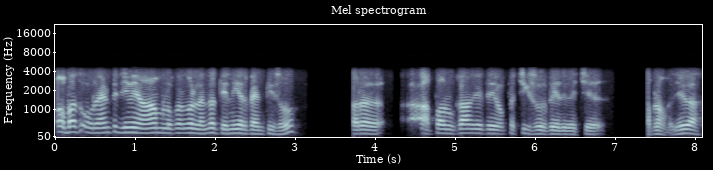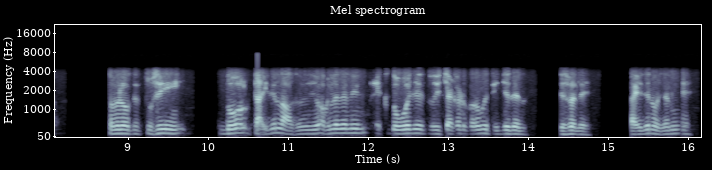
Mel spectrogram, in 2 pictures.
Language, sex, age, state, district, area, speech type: Punjabi, male, 60+, Punjab, Fazilka, rural, conversation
